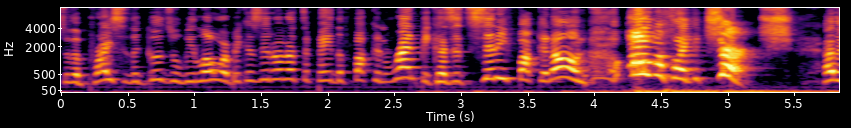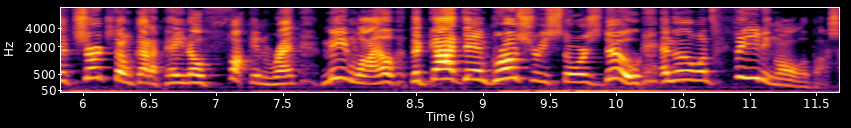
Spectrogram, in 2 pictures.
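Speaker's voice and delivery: angry cursing rant. A video host talking to viewers, pissed off. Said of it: "Sorry I sound a little bit pissed off".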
